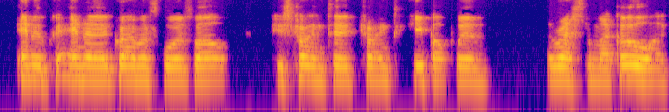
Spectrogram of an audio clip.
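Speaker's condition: Cerebral palsy; wheelchair user

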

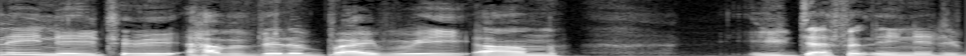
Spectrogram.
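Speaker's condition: Cerebral palsy; diagnosed at 12 months, Westmead hospital, prognosis may never walk or talk, play-based therapy; age 17, ongoing therapies via Cerebral Palsy Alliance, placing ski poles difficult

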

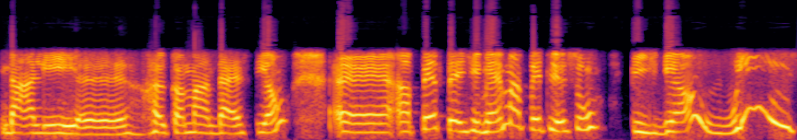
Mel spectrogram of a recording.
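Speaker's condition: Hearing loss; hard of hearing, relies on lip reading

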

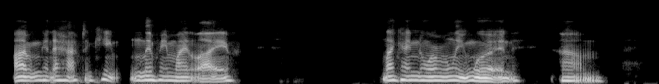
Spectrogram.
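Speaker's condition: ALS, slow progressing

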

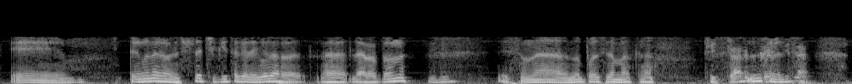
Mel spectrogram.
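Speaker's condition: Parkinson's disease; Parkinson's disease present on return to Bogota, tremor, stooped posture at times, weakness; voice sometimes trembles, sometimes intelligible, sometimes not understood at all

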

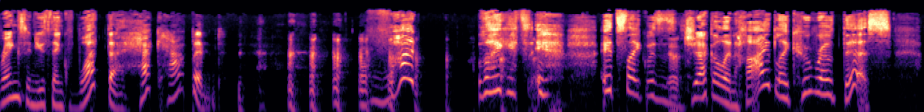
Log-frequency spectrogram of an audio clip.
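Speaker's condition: No condition

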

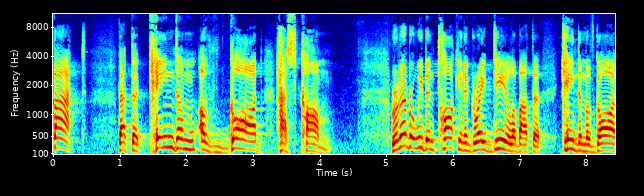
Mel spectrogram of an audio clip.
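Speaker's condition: No condition

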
